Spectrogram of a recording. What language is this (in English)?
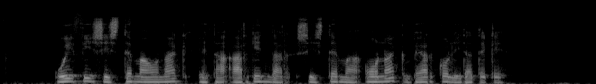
Basque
